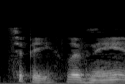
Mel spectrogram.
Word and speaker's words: Tzipi Livni: Zippy Livni, is that how you say it? – It's Tzipi Livni is not actually the one who will be the prime minister.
